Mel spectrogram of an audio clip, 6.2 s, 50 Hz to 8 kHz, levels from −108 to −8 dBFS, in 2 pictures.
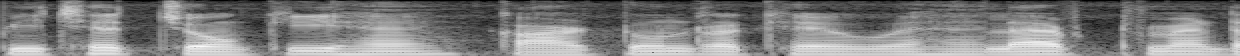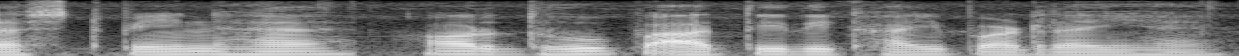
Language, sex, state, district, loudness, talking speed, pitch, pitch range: Hindi, male, Jharkhand, Deoghar, -21 LUFS, 165 wpm, 110 Hz, 105-115 Hz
